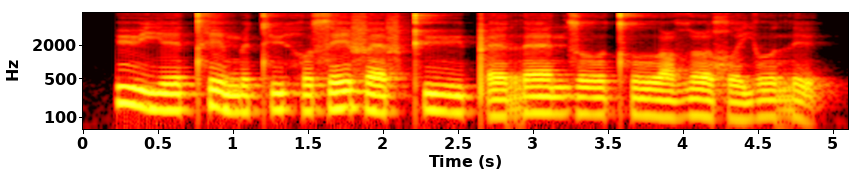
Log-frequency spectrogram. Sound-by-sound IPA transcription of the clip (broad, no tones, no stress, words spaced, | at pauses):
y jɪːtʰɪmø tʰyhʊsefɛːf kʰyː pʼɛrɛː nzʊːtʰʊː ðˤyχʷejʊːrɪ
